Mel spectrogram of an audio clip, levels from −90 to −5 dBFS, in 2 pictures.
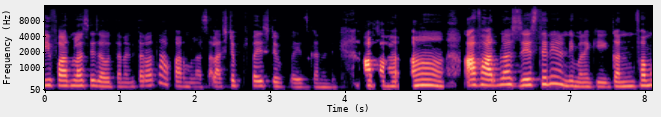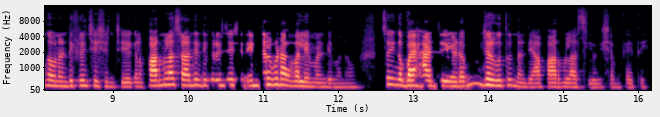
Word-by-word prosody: ఈ - - -3
ఫార్ములా‌సే 225 0 0
జదువుతానండి, 185 -1 -10
తర్వాత 225 +2 -9
ఆ - - -11
ఫార్ములాస్. 175 -4 -11
అలా 185 -2 -5
స్టెప్ 220 +2 -10 0.2
బై 210 - -3
స్టెప్ 185 -4 -12
వైస్‌గా‌నండి. 165 -1 -16 0.4
ఆ - - +3
ఫా 215 -2 -2 0.4
ఆ! - - +3 0.7
ఆ - - +11
ఫార్ములాస్ 255 +2 +4
జేస్తేనే 255 +5 0
అండి 215 -3 -6
మనకీ 180 0 -9 0.2
కన్ఫర్మ్‌గా 205 +5 -2
మనం 200 -1 -4
డిఫరెన్షియేషన్ 215 -4 -6
చెయగలం. 180 0 -8
ఫార్ములాస్ 255 +3 +5
రాందే 235 +1 +3
డిఫరెన్షియేషన్ 240 -1 -4
ఎంటర్ 265 +4 +1
గూడా 260 -2 +6
అవ్వలేమండి 180 -5 -3
మనం. 160 0 -16 0.4
సో, - - -4
ఇంక 245 -2 +2
బై 230 - +10
హార్ట్ 220 -3 +5
జెయ్యడం 200 +1 0 0.2
జరుగుతుందండి 225 -8 0
ఆ - - -13
ఫార్ములాస్లు 170 -2 -5
విషయంకయితే. 155 -1 -18
205 Hz, 145 wpm, -22 LUFS, 180-235 Hz, 0.7 s, ఆ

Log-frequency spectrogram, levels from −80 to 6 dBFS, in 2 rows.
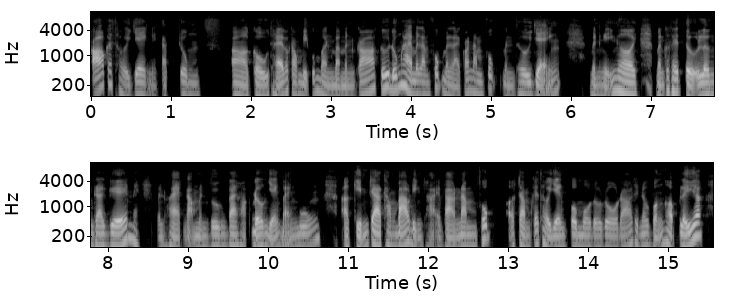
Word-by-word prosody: có - - +7
cái 215 +1 -7
thời 110 -8 -7
gian 120 -1 -1
này 95 - -13
tập - - -8
trung, 115 -2 -6 0.4
ờ, 110 -3 0
cụ 105 -1 +1
thể - - +2
vào 145 - -4
công 120 -2 -3
việc 100 - -2
của - - -7
mình, 115 -8 -4
và 95 - -1
mình 95 0 -7
có 130 - +1
cứ 180 +3 +4
đúng 160 +4 +1
25 125 - +1
phút - - -5
mình 110 - -4
lại 95 -2 -5
có 135 - -4
5 135 -4 -6
phút 170 - -6
mình 100 -3 -10
thư 120 0 -1
giãn, - - +1 0.4
mình 105 -1 -5
nghỉ 95 - -2
ngơi. 130 -5 +5 0.3
Mình 105 - -2
có 150 - -4
thể 140 -1 +3
tựa - - +6
lưng 120 +1 +4
ra 115 -1 +2
ghế 115 +5 +5
nè, 165 -6 -4 0.2
mình 95 - -8
hoạt 100 -2 -1
động, - - -1
mình 100 0 -5
vươn 110 0 -2
vai, 115 -1 +3
hoặc 105 -2 -8
đơn 110 +1 +3
giản 95 +3 0
bạn 95 +6 -4
muốn, 115 +9 -3 0.3
ờ, 105 - +1
kiểm 115 - 0
tra 120 -2 +8
thông 115 -2 -5
báo 110 - +7
điện 95 -2 -3
thoại 100 -3 -7
vào 95 0 +3
5 110 +2 0
phút 175 +2 +2 0.2
ở 105 - -4
trong 105 -1 +2
cái 135 - -2
thời 100 -7 -1
gian 105 0 +2
Pomodoro 105 0 -1
đó 105 +5 -1
thì 135 - -5
nó 115 +1 -3
vẫn 115 - -2
hợp 145 - 0
lý 115 +4 +5
á. 210 +2 +6
115 Hz, 290 wpm, -26 LUFS, 105-125 Hz, 0.4 s, tra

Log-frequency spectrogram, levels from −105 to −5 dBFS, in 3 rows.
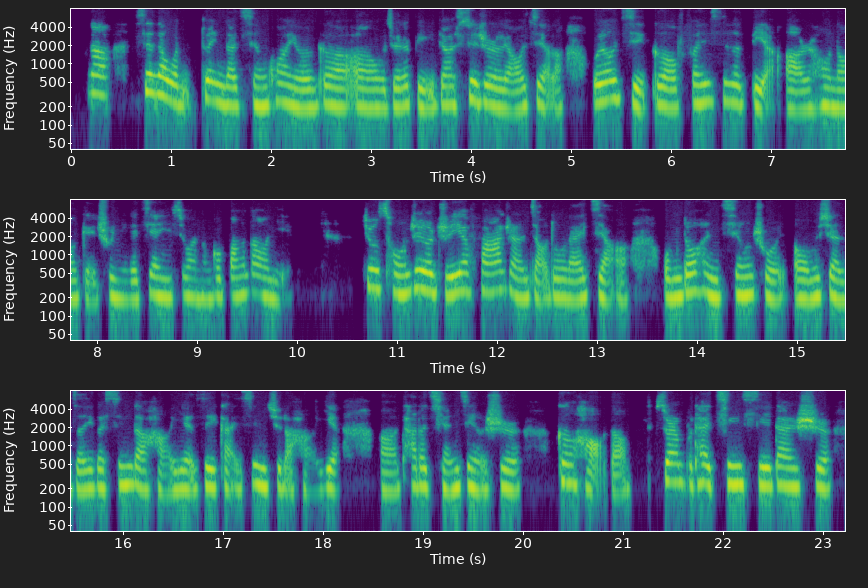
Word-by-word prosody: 那 325 -3 +1 0.3
现 345 -2 +3
在 315 - +6
我， 250 -5 +5
嗯， - - -4
对 265 -3 +3
你 225 - +2
的 205 -1 +2
情 205 +1 0
况 235 +1 -2
有 190 -2 +2
一 - - -2
个， 220 +3 -2
呃， 195 -1 +1
我 190 -1 -1
觉 195 +1 0
得 210 - +1
比 200 -4 -1
较 215 0 -1
细 255 +5 +1
致 230 -1 +1
的 205 - +3
了 185 0 -1
解 205 +1 -2
了。 195 - -7 0.3
我 230 - +4
有 260 +2 +4
几 215 -9 +1
个 205 -3 +1
分 230 +3 -1
析 245 0 -6
的 230 -2 0
点 195 -4 +1
啊， 180 -2 -1
然 185 +1 -5
后 210 0 0
呢 190 -1 0
给 180 -3 -9
出 210 +3 -3
你 195 -2 -1
一 - - -11
个 185 0 -2
建 210 +1 -1
议， 200 - 0
希 205 +2 -8
望 205 -2 -3
能 190 0 -5
够 205 +1 -3
帮 215 +1 -2
到 230 -3 -3
你。 195 +1 -6 0.7
就 290 -2 +2
从 240 -4 0
这 280 +3 +4
个 255 -2 +7
职 220 -2 +2
业 250 +2 +4
发 250 0 +1
展 215 -7 -2
角 - - -4
度 200 -1 -1
来 190 +1 0
讲， 205 -5 -2 0.5
我 200 - -1
们 200 +1 +4
都 240 +3 +3
很 225 -6 +2
清 220 +1 +1
楚， 215 -2 -1 0.2
呃， 195 - +1
我 190 - +2
们 200 +2 +3
选 205 -4 0
择 190 0 -1
一 200 - +1
个 205 0 0
新 230 +4 0
的 220 -4 +1
行 190 -3 -7
业， 195 -1 +1
自 200 - -11
己 210 - +6
感 200 -1 -5
兴 230 -2 +2
趣 210 - -4
的 210 - -1
行 - - -10
业， 205 -2 +4 0.4
呃， 180 -1 -4
它 220 - -5
的 215 -1 +2
前 200 -1 -1
景 205 -4 0
是 195 -1 0 0.4
更 250 -2 +1
好 240 - -1
的。 - - -3 0.3
虽 270 - +3
然 255 -1 0
不 235 - -4
太 245 -1 +2
清 235 +1 +3
晰， 225 -1 +2
但 220 -2 +1
是 210 -1 +5
210 Hz, 270 characters per minute, -22 LUFS, 195-235 Hz, 0.7 s, 个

